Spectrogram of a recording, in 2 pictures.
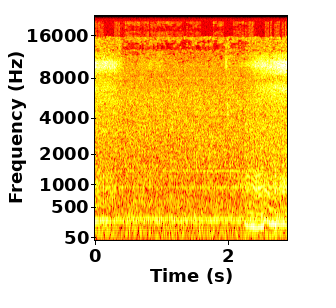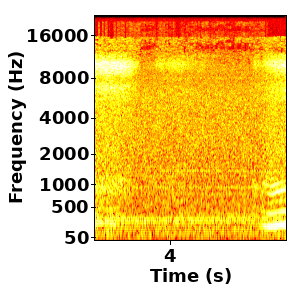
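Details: Maxi the cat asleep and snoring, a slow breathy rasp swelling on the inhale with a wavering whistle-like tone, followed by another breath starting at the end.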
